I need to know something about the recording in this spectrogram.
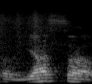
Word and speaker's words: Vyasa: Why you put vyasa like vy? Vyasa. Why didn't you put vam and not vyam? Because in his name, that vya is one syllable. It's one akshara. It's not vaya. It's vya.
